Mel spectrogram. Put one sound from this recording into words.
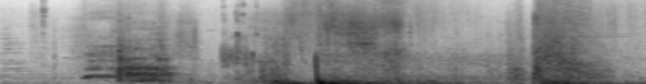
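A sword swings and strikes with sharp whooshes and impacts.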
